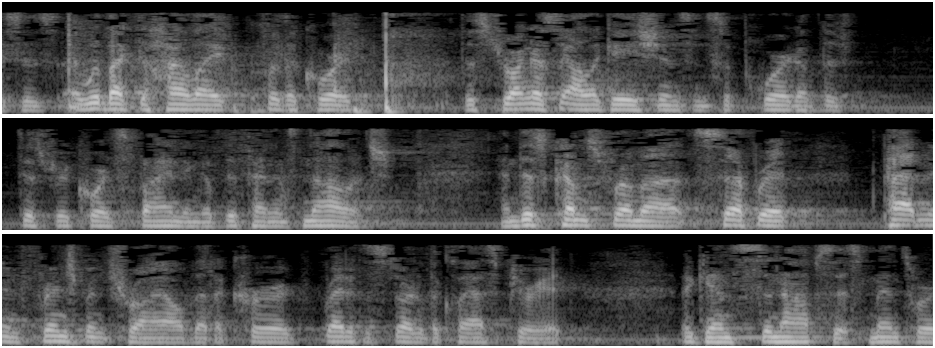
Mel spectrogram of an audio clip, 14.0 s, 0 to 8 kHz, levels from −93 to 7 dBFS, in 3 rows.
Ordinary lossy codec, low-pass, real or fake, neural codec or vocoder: MP3, 24 kbps; 7.2 kHz; real; none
